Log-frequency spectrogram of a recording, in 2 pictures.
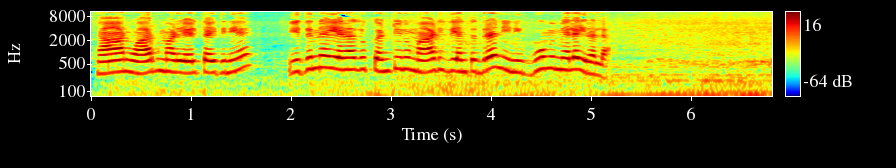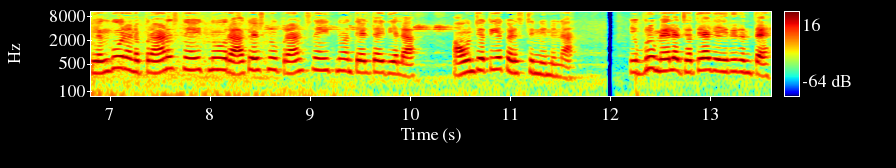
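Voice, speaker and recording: A woman's voice: very high-pitched, fairly even intonation, fast talker, a little hiss or hum, rough recording. A woman acting a menacing village witch. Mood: threatening. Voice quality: cold, threatening, commanding. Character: menacing woman, a witch who threatens and curses. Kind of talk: amateur village drama acting.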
